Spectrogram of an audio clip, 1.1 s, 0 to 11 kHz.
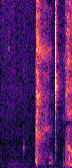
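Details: Newborn girl, 2 days old, sneezing: two or three tiny, abrupt bursts of air close together.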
